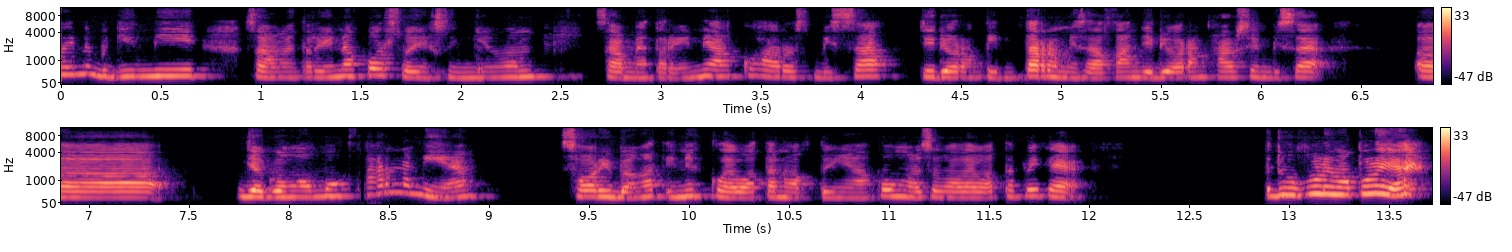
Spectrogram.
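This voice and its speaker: A young woman with a somewhat high, mellow voice talks through a casual coaching session. She is chatty, drops English phrases into her sentences and leans on everyday fillers as she explains. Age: young adult.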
